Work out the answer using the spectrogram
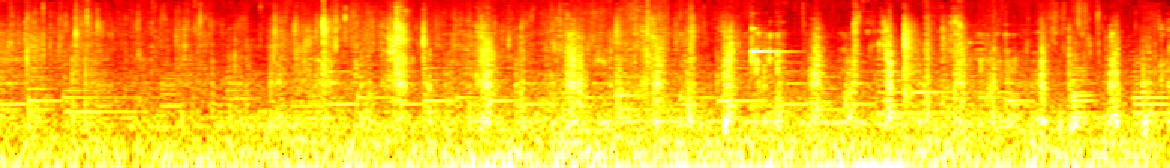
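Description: Close-miked chewing of crispy breaded fried chicken: a run of crunchy crackling clicks through the mouthful, with soft background music underneath.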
